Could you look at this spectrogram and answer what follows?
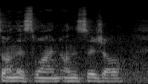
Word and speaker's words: sigil: Sigils.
